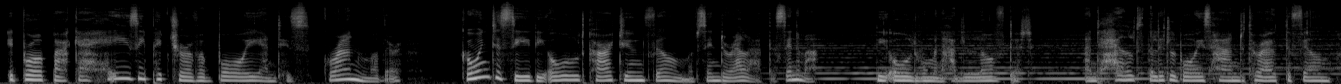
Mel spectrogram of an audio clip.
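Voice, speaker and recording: A woman's voice: lowish voice, normal speed, a little mellow, husky. A woman narrating a children's story as scripted narration. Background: music.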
